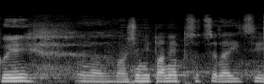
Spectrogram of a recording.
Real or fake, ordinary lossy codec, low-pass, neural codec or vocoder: fake; MP3, 48 kbps; 14.4 kHz; codec, 44.1 kHz, 2.6 kbps, SNAC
